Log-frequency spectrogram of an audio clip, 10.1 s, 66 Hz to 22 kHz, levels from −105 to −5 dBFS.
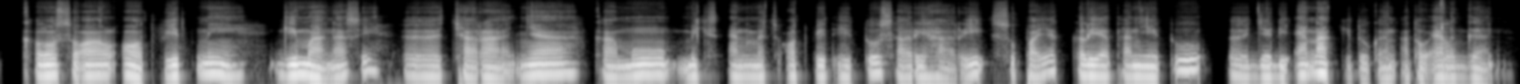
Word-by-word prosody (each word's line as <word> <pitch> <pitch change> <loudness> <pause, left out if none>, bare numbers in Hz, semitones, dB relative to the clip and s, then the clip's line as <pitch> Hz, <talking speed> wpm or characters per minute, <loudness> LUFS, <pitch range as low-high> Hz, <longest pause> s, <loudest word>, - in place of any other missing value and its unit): Kalau 125 0 +4
soal 130 0 +2
outfit, 120 0 +1
nih, 130 -2 +2 0.2
gimana, 125 -4 +5
sih, 160 +5 -6 0.2
eee, 120 -1 -2
caranya 130 +6 +1
kamu 125 +3 +3
mix 120 0 -4
and 120 0 -1
match 115 0 -3
outfit 120 0 -2
itu 125 +5 -2
sehari-hari, 115 0 -3
supaya 130 +6 -3 0.2
kelihatannya 120 -2 +2
itu, 175 +2 +1 0.2
eee, 120 - -2
jadi 115 0 -2
enak, 140 +2 +3
gitu, 100 - -9
kan, 100 +2 -6
atau - - -5
elegan? 110 -3 -3
120 Hz, 150 wpm, -24 LUFS, 115-130 Hz, 0.2 s, gimana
